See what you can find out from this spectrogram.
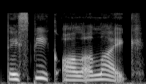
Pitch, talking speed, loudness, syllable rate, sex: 220 Hz, 165 wpm, -17 LUFS, 4.8 syllables/s, female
